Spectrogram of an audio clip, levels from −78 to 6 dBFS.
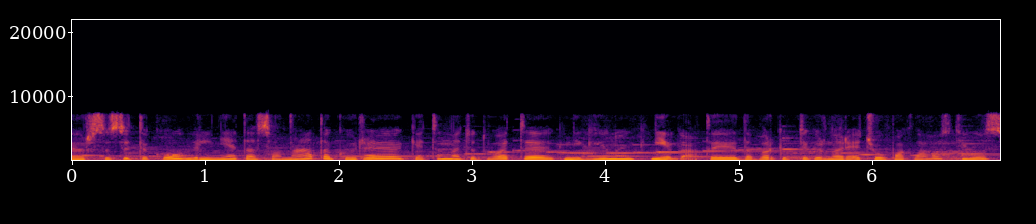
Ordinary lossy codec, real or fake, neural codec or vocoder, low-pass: Opus, 64 kbps; real; none; 7.2 kHz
